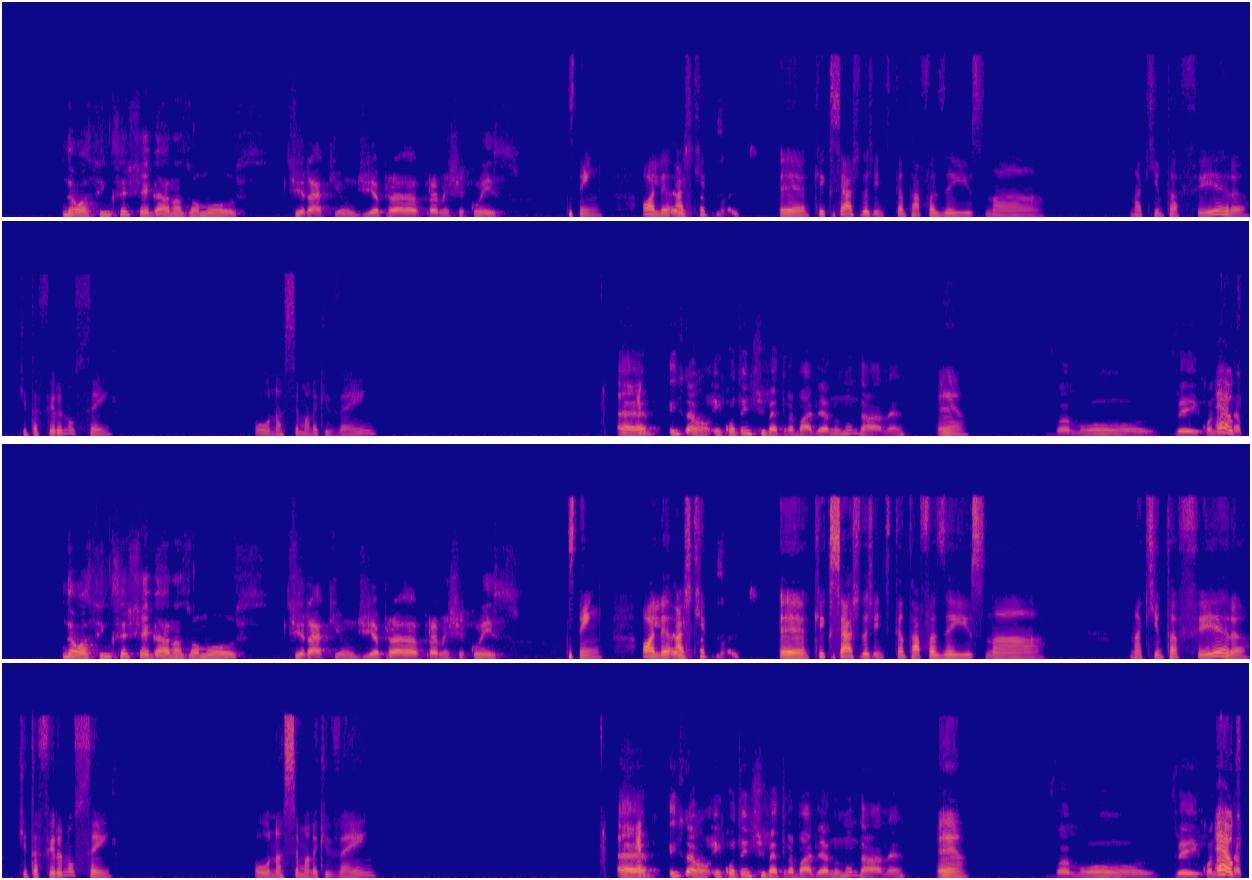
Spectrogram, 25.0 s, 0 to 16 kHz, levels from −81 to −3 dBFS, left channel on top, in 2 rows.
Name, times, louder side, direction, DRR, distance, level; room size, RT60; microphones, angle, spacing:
voice 1, 0.6-2.6 2.9-5.2 6.7-6.9 7.1-7.4 18.6-21.5 23.0-24.9, right 3 dB, 20° right, 0.8 m, -37 dB
voice 2, 6.4-6.9 7.8-10.4 11.3-13.6 15.0-16.2 18.8-18.9 21.8-22.1 24.6-24.9, right 6 dB, 50° right, 0.9 m, -35 dB
head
